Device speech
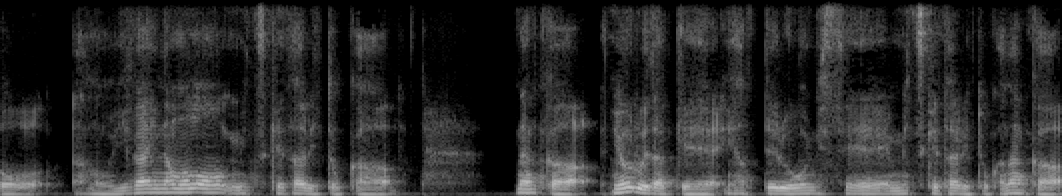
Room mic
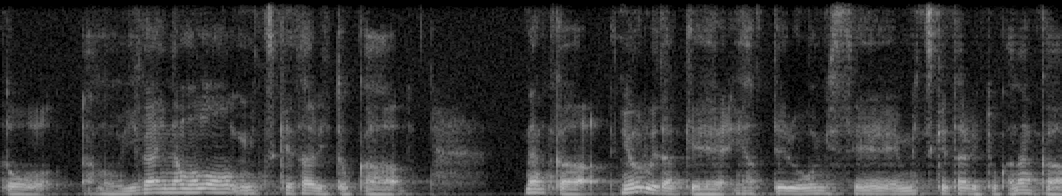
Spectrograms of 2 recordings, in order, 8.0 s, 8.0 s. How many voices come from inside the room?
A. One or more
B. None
B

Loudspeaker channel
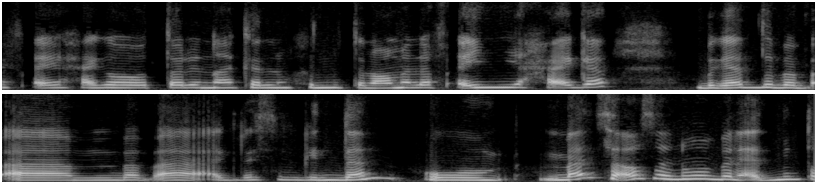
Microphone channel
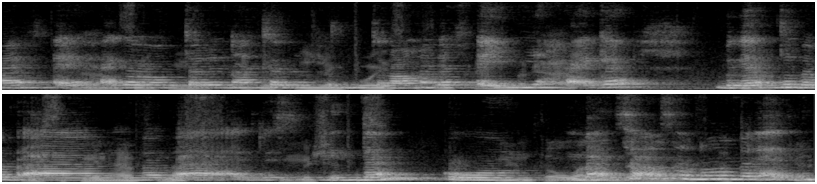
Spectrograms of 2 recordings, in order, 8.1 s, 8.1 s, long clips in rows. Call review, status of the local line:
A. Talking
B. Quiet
A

